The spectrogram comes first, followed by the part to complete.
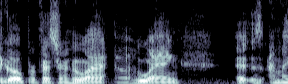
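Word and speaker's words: Huyang: I had to go Professor who I uh Huang am I saying it right Huang Huang yeah um but I really I really thought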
